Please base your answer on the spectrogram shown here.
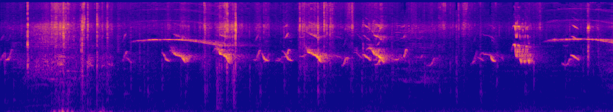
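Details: A dull thump opens the recording, then baby chickens chirp with rapid, shrill, down-slurred peeps. Faint sustained high whistles sound near the start and the end.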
